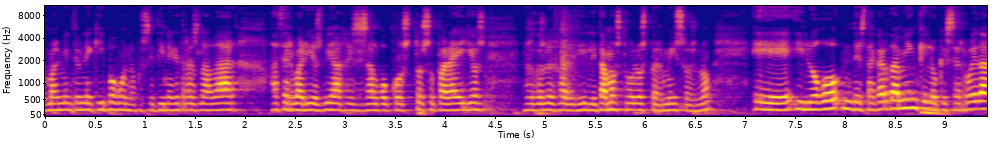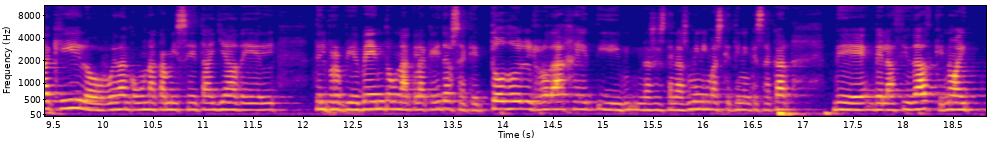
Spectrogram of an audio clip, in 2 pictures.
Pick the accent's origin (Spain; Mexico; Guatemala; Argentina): Spain; Bilbao, Basque Country; que soy de Bilbao además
